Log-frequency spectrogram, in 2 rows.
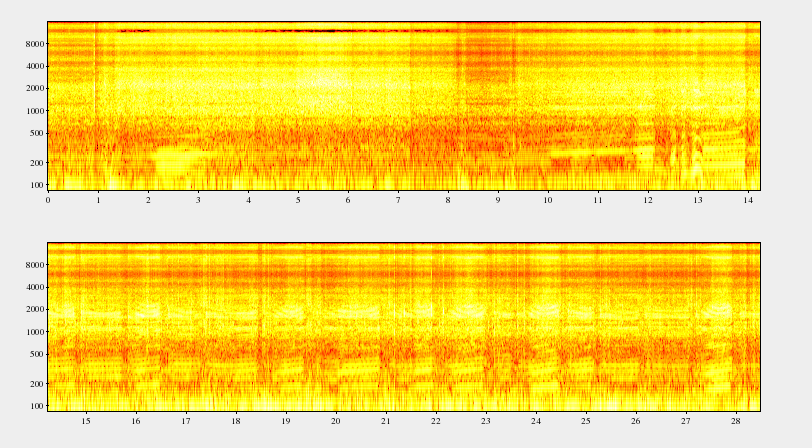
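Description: Yamaha WR400's single-cylinder four-stroke engine running at road speed under heavy wind rush over a helmet-mounted microphone. In the second half the engine note rises and falls over and over, about every second and a half, as the throttle is worked to hold the bike up on its back wheel in a wheelie.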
